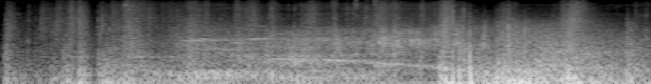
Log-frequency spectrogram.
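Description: Dramatic film score with low booms and a deep rumble, swelling louder about four and a half seconds in.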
